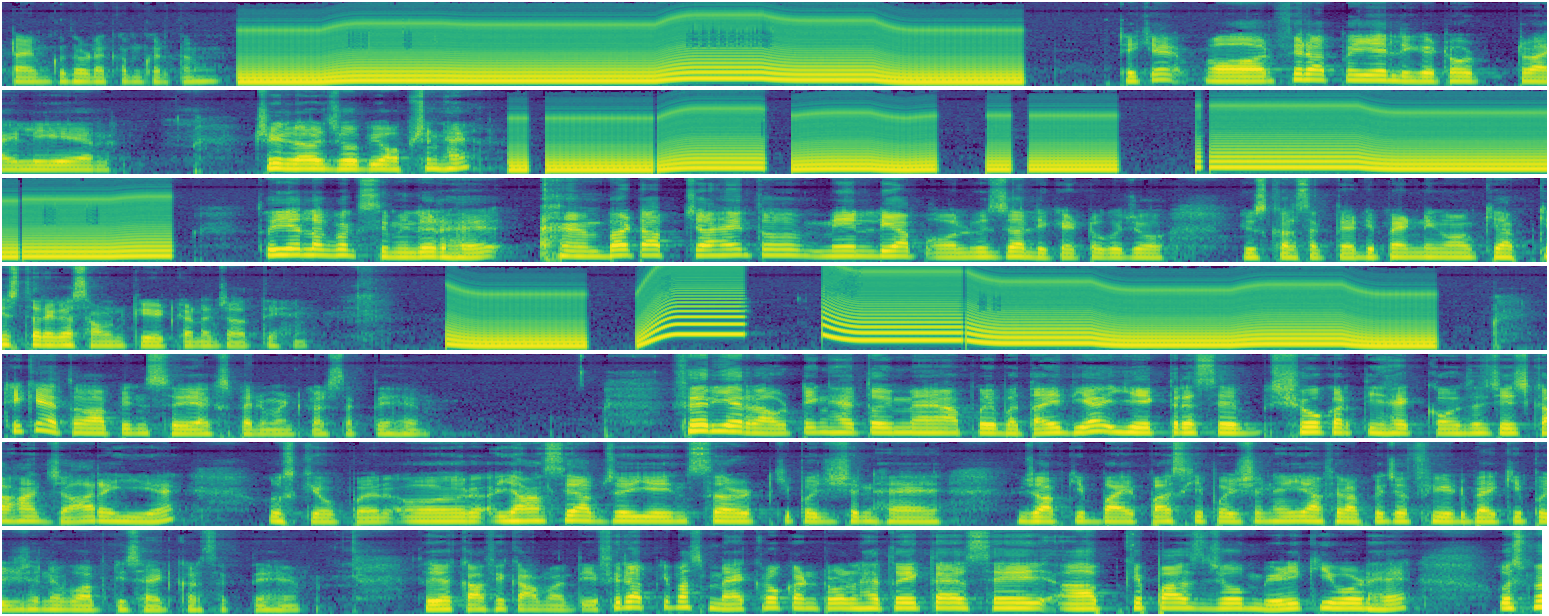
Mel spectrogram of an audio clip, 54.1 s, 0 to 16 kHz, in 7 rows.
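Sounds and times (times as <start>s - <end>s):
synthesizer note gliding up: 1.2s - 5.1s, 10.3s - 16.3s, 25.4s - 30.4s.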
